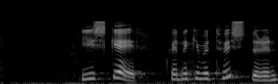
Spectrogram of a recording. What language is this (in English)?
Icelandic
